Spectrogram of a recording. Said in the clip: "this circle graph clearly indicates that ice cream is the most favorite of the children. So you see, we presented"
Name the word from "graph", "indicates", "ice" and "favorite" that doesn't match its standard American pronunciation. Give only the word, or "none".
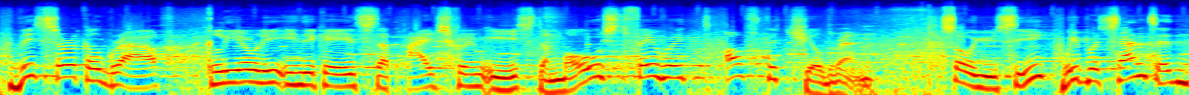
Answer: none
